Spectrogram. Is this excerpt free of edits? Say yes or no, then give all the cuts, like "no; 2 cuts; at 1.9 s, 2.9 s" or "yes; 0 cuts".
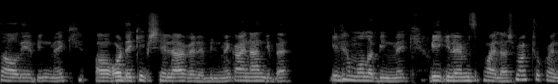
no; 3 cuts; at 1.5 s, 2.7 s, 4.3 s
